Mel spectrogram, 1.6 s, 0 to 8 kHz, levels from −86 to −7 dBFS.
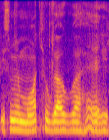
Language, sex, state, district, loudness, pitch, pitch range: Hindi, male, Jharkhand, Deoghar, -16 LUFS, 140 Hz, 135-150 Hz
